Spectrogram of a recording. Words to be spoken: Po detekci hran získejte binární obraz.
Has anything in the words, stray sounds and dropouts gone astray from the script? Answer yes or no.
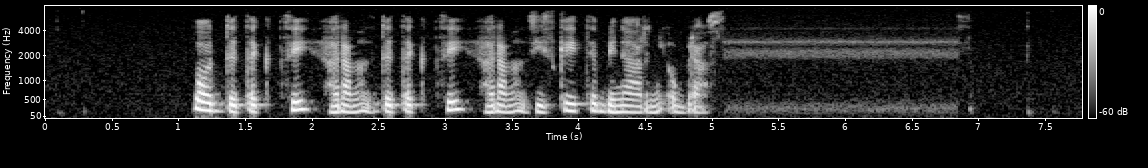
yes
